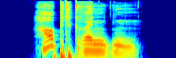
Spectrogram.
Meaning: dative plural of Hauptgrund
- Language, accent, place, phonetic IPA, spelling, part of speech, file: German, Germany, Berlin, [ˈhaʊ̯ptˌɡʁʏndn̩], Hauptgründen, noun, De-Hauptgründen.ogg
